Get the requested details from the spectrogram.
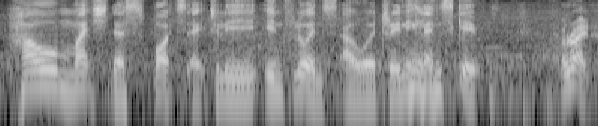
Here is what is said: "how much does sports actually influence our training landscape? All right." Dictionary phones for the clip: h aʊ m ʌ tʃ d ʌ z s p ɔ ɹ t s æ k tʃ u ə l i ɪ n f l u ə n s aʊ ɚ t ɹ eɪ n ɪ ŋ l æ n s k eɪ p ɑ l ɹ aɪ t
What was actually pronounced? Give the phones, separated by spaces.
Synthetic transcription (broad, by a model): h aʊ m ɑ tʃ d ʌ s p ɔ t s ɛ k tʃ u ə l i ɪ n f l u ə n s aʊ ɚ t ɹ eɪ n ɪ ŋ l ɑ n s k eɪ p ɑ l ɹ aɪ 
